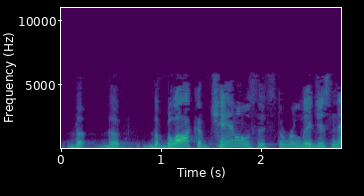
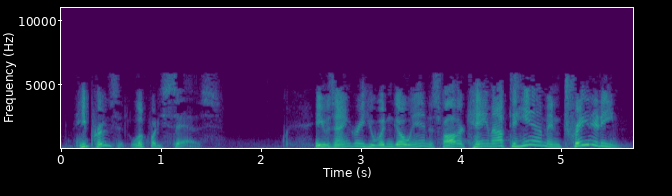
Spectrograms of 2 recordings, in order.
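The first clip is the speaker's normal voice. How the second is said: usual speaking voice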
